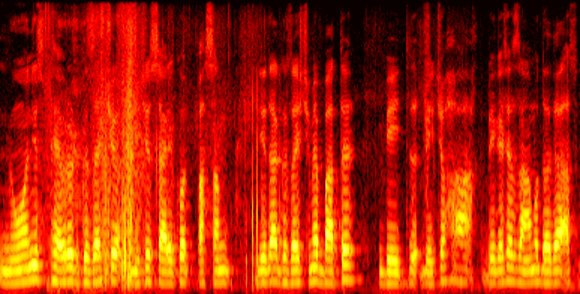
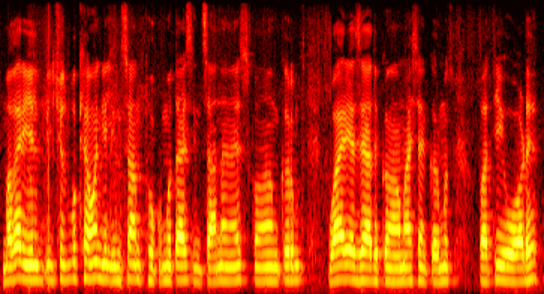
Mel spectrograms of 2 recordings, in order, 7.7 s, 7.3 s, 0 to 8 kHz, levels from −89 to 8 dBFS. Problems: background sounds at intervals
